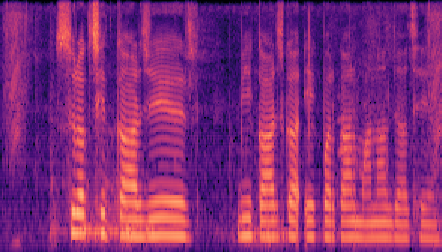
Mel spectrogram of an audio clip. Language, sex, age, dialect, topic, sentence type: Magahi, female, 18-24, Northeastern/Surjapuri, banking, statement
